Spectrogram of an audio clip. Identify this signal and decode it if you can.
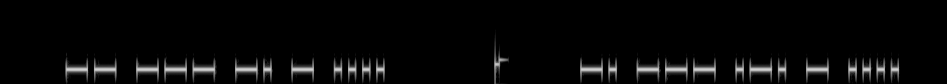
Morse code, heard as a keyed tone, about 17 wpm, 700 Hz. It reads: MONTH NORTH
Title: Sets of 5 Words Encore - New Word Drill - 17wpm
